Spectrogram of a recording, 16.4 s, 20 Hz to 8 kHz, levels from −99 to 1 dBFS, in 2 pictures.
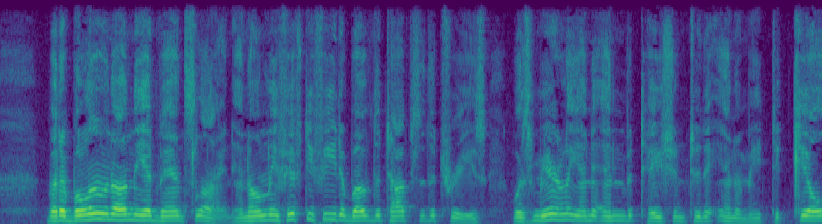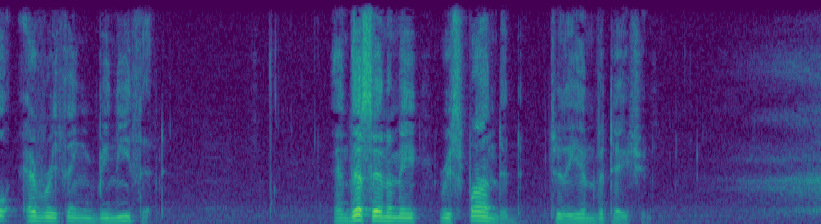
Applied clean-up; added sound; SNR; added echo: none; none; none; none.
